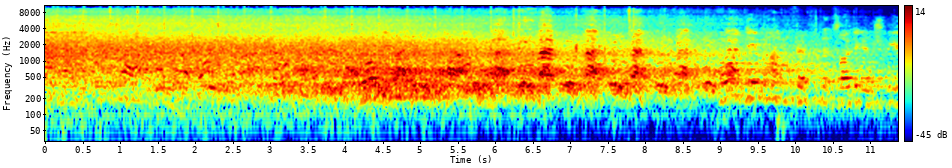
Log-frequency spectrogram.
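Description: A stadium crowd sings together loudly.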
